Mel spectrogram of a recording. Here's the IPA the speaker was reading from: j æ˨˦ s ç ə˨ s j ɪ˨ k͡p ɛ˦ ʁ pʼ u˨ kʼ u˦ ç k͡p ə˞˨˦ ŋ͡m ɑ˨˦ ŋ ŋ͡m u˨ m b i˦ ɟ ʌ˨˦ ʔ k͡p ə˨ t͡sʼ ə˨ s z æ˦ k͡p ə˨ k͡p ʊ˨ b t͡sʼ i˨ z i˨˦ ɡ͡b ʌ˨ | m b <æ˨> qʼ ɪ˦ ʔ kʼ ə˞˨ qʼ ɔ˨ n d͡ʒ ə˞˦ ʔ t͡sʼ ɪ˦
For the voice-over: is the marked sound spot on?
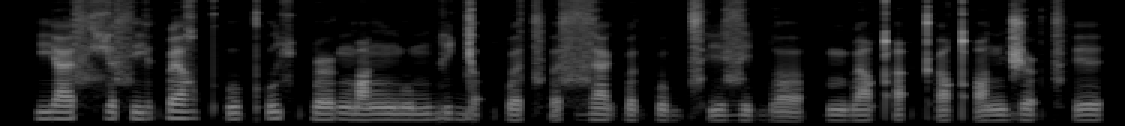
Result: yes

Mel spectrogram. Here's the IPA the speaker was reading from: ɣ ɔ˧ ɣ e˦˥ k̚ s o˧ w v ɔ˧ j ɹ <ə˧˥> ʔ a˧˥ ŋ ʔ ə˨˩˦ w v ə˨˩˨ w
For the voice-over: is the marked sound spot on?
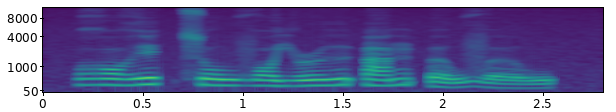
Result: no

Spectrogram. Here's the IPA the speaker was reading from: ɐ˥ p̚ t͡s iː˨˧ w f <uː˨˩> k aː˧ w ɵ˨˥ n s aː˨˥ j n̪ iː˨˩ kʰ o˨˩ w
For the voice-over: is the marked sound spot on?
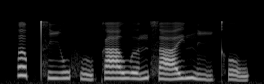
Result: yes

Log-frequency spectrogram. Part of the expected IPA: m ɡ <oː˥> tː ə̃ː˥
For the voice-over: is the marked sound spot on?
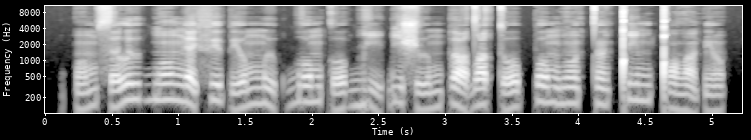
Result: no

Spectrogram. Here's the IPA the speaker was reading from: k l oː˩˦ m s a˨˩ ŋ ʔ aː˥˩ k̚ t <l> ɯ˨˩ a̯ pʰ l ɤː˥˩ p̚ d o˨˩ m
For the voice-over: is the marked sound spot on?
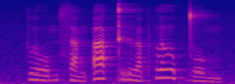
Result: no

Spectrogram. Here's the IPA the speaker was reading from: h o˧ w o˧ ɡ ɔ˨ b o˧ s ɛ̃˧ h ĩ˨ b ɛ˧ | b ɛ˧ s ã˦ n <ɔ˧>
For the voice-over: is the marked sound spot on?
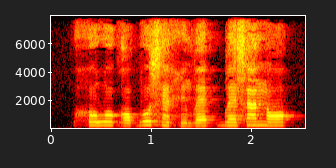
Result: yes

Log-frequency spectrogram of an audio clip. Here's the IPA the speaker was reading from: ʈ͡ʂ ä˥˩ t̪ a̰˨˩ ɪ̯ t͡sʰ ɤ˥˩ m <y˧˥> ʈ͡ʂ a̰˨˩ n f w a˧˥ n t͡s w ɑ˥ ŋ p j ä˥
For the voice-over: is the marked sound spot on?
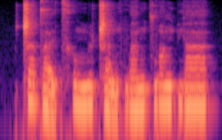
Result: yes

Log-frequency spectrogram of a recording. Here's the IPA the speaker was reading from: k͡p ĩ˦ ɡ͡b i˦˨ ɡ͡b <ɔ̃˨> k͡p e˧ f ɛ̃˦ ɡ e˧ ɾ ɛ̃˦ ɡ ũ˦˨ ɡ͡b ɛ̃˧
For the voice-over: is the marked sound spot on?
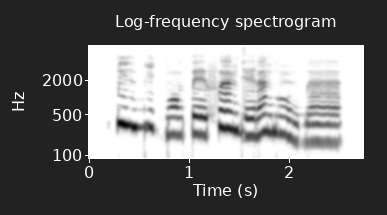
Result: no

